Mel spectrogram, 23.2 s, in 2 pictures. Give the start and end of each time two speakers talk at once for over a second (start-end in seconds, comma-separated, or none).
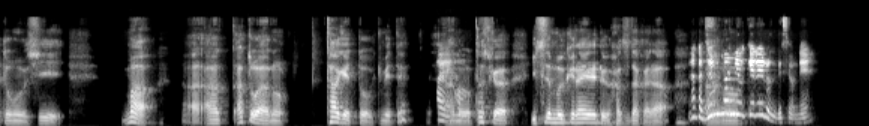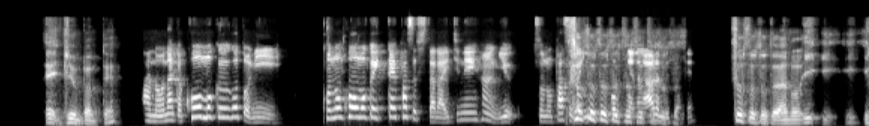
19.1-20.6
